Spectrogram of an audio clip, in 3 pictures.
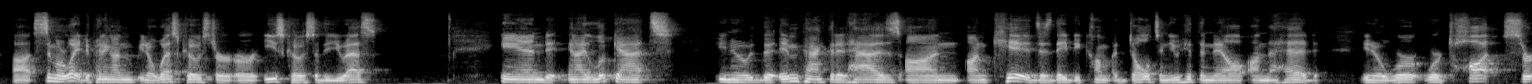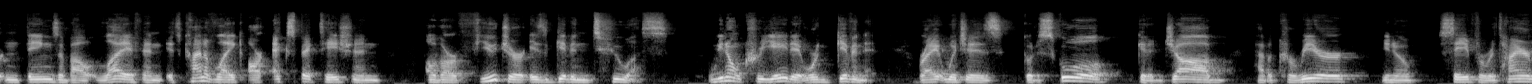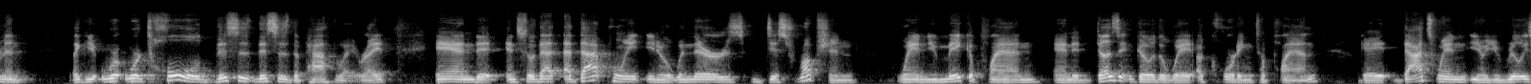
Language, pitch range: English, 105-120 Hz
